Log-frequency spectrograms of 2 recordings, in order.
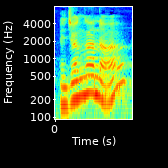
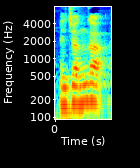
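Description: First: Asks with a rising, doubtful tune on నిజంగానా; నిజంగానా lifted into a question; half-believing question; questioning rise. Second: నిజంగా said short with a falling, sure tune; flat confirming statement; settled answer. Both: Acted. Disbelieving question then affirmation.

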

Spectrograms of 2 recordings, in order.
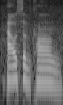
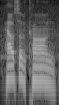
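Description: The two takes are said the same way.

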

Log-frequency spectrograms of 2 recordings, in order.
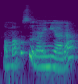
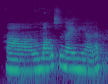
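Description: First: Said in the usual way. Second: Conspiratorial low hush about mama in the kitchen; secretive hush. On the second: Real, not acted. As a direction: lower and softer, like sharing a secret. Mama in kitchen can't hear.

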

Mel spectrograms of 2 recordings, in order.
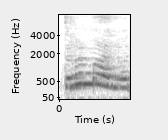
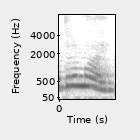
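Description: First: Loud urgent call, higher; shouting. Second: Shouting. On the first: Mother on the porch shouting to Maksym to catch the dog. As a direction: shout after the fleeing dog. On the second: Mother shouting again to Maksym to grab the dog. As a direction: shout it again, still urgent. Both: Acted. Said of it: "гукнула мама".

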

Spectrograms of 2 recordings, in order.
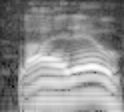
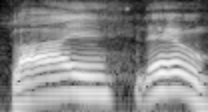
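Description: First: Loud, higher hurry-up call; urging the dog. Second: Much higher, loud insistent call of ปลายเร็ว; ปลายเร็ว pitched way up and pressed hard; sharper urging. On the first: Owner hurrying his dog along, loud urging call. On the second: Owner repeating the hurry-up call to his dog, higher and more insistent. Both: Real, not acted.

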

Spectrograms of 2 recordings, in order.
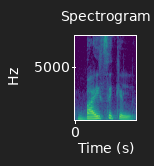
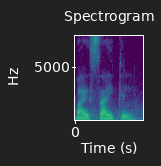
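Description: First: BICYCLE as BY-sik-ul; short i in the middle of Bicycle; correct bicycle. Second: BICYCLE as by-SIGH-kul, softer; wrong bicycle. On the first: Teacher modelling a mispronounced word, Bicycle said BY-sik-ul. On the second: Teacher showing the common mistake, bicycle said softly as by-cycle. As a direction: rhyme the end of bicycle with cycle. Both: Shown as a demonstration. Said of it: "it's not bicycle".

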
